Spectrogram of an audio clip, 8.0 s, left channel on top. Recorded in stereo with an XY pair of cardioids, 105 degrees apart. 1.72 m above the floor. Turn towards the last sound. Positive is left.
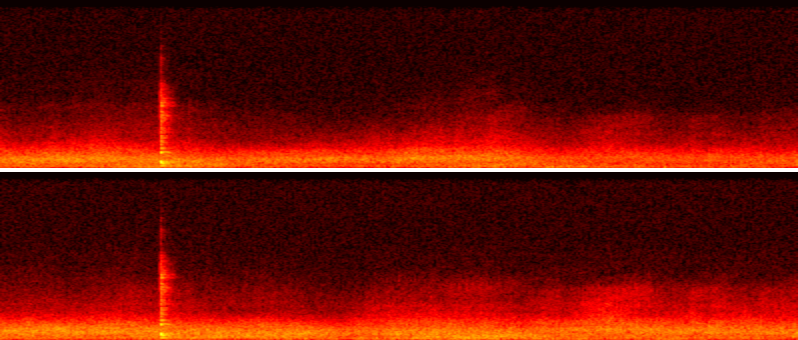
turn(degrees=5)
